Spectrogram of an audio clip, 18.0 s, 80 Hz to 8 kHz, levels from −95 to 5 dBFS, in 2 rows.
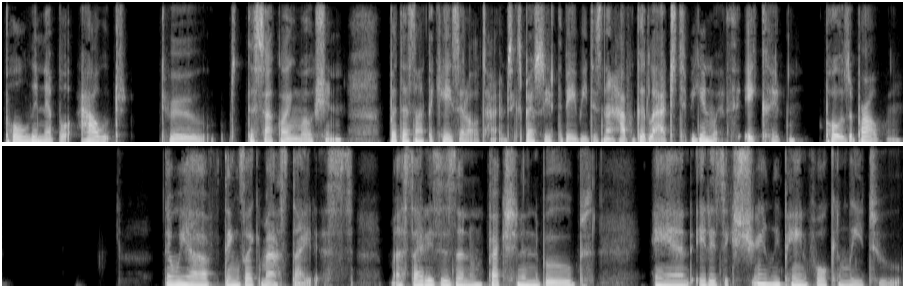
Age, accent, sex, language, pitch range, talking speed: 20-39, American, female, English, 180-215 Hz, 185 wpm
